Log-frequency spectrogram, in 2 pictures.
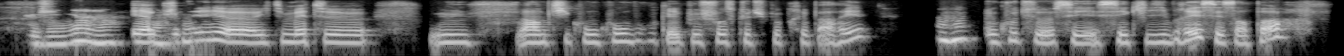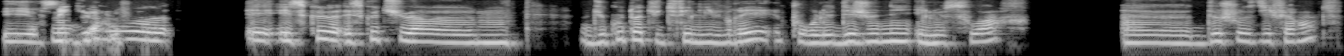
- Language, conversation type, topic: French, unstructured, En quoi les applications de livraison ont-elles changé votre façon de manger ?
- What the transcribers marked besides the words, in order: none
